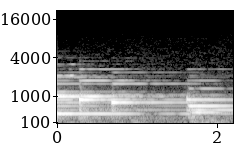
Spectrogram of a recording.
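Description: Solo grand piano playing a slow piece: notes and chords struck three times in quick succession, each left to ring and fade, then a gap of about a second before the next chord.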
